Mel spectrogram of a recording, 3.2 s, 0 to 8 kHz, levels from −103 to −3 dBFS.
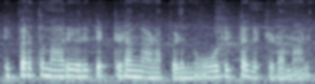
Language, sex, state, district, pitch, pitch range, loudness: Malayalam, female, Kerala, Kollam, 185 Hz, 155-185 Hz, -19 LUFS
